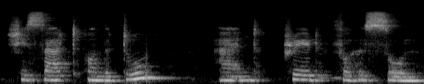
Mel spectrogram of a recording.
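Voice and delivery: measured dictation with gaps between phrases. Shown as a demonstration. Example repeated slowly for learners.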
